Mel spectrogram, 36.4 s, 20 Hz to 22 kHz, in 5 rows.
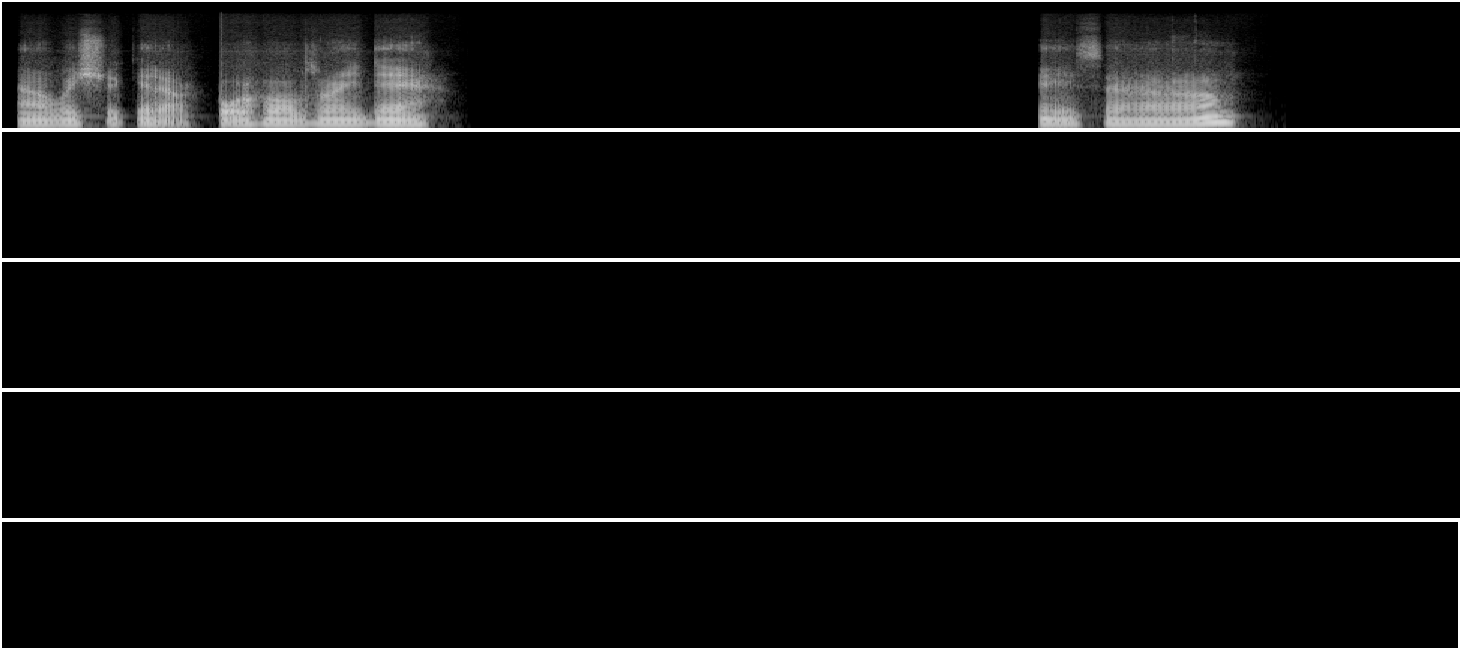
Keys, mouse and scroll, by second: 7.0 Escape, 7.5-10.6 typing, 7.5 Escape, 11.8-14.6 typing, 14.9 Return, 15.4 Delete, 17.9-20.5 typing, 20.9 Right, 21.0 Right, 21.1 Down, 23.7 Delete, 24.4 Delete, 25.6 Escape, 27.4-28.6 typing, 28.8 click, 29.2 click, 31.1 click, 32.4 e, 33.0 click, 33.8-36.4 typing.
